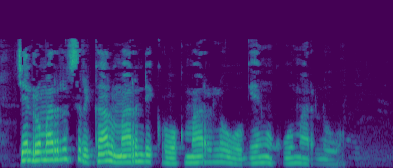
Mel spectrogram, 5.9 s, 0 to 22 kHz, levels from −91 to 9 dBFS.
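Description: The speech sounds dull and clearly watery from start to finish, with nothing audible above about 8.4 kHz, so s sounds lose their crispness and take on a swirly, metallic edge. This is likely MP3 compression at a low bitrate, around what a 32 kbps setting would give. Short of bits, the encoder has cut the treble at a fixed point and let weak frequency detail drop in and out between frames.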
